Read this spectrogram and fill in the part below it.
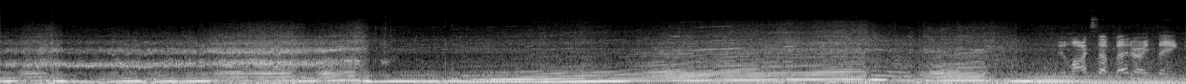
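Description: Fast car with an upgraded differential accelerating hard, engine rising through revs with a brief gear-change dip, then climbing again as tires chirp near the end, loud and close from inside the cabin.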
